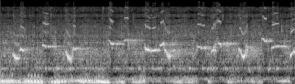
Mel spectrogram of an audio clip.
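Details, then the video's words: Sooty-headed bulbuls in morning song, a lure for birds that have gone quiet: quick liquid whistles and downslurred notes overlapping from more than one bird over a low murmuring background. "kicau trucuk gacorr dipagi hari cocok untuk pancingan trucuk malas bunyi agar rajin bunyi kembali"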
